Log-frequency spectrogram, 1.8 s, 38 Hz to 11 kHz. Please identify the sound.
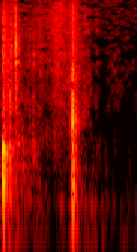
Footsteps-Step Ladder-Metal-07-Down
This is the sound of someone stepping down from a metal step ladder.
Walk, Run, metal, step-ladder, ladder, walkway, Footstep, Step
